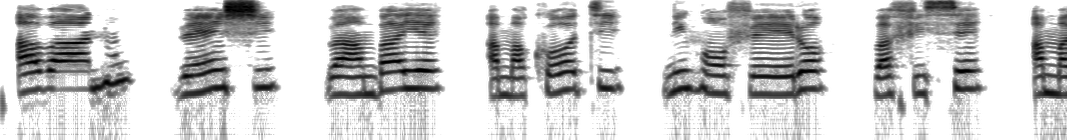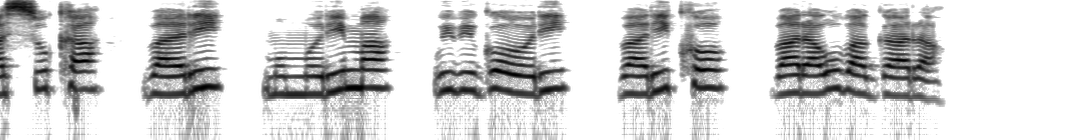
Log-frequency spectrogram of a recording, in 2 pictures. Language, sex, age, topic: Rundi, female, 25-35, agriculture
